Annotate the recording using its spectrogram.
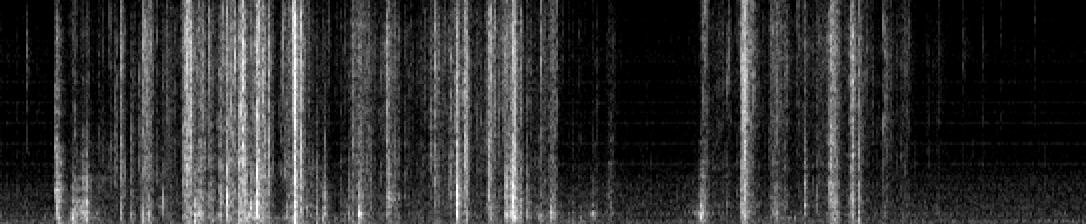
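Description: Faint crinkling and tearing of trading-card packaging as a cardboard blaster box is torn open and its plastic-wrapped card pack is handled. Irregular crackles come thickest in the first few seconds, with a few isolated ones later on.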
